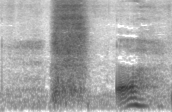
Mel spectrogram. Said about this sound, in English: Sorry about the sniffling and whatnot. It's been kind of cold here. And now it's starting to heat up. And I guess now my body wants to react to the fact that it was cold once upon a time.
